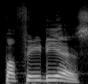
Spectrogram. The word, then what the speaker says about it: perfidious: आज का हमारा दूसरा वर्ड है पफीडियस। इसमें आर साइलेंट होता है पफीडियस।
